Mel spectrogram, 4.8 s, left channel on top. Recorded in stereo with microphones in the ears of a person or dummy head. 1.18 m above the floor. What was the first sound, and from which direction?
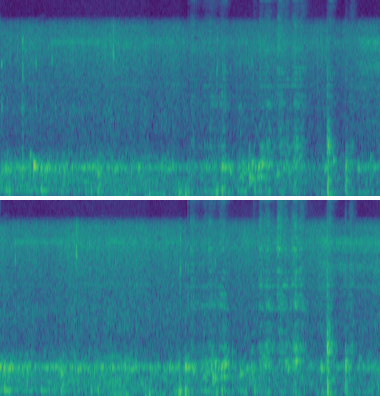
Writing, 15° right (ahead or behind).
